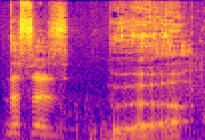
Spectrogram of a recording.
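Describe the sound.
A long, loud, rough burp rumbles out after a brief voiced sound, deep and gravelly, its pitch drifting slightly upward before it cuts off.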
